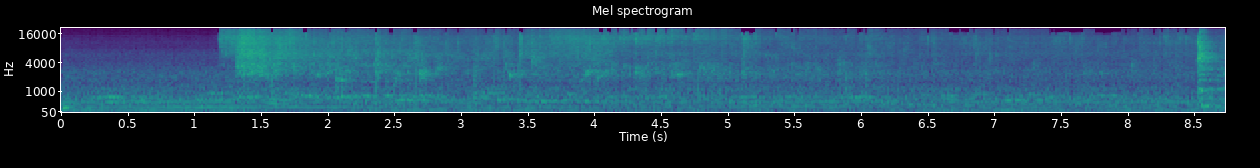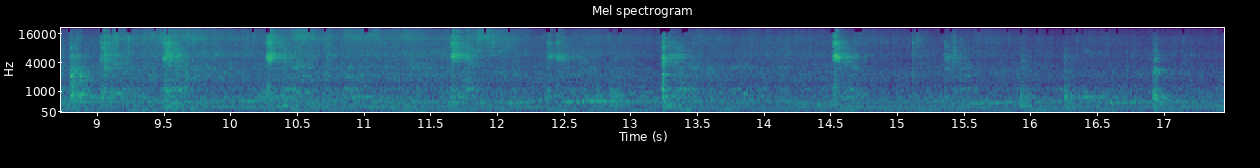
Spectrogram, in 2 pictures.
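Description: Chopped onions fry steadily in hot oil with a constant sizzling hiss, broken by occasional sharp clatters of stirring and utensils against the pan.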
